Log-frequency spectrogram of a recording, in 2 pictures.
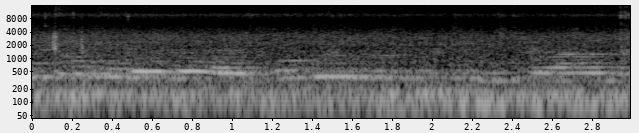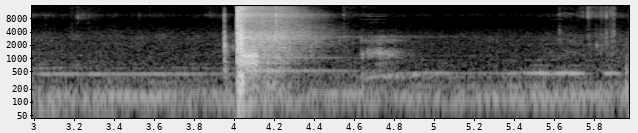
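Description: One sharp, close crack of an air rifle shot during an accuracy test, with a brief ringing tail afterward, over a steady background hum and faint talk.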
